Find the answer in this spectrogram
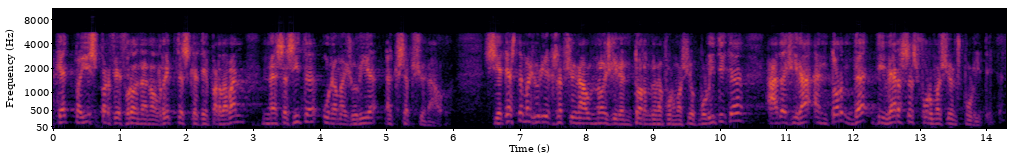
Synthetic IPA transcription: əkɛt̪̚pəispəɾfefɾonənəlˠzrep̚t̪əskət̪epəɾðəβanːəsəsit̪əunəməʒuɾiəəksəpsiuna̰lˠ | siəkɛst̪əməʒuɾiəːksəpsiunalˠnoʒiɾənt̪ornd̪unəfurməsiopulit̪ikə | aðəʒiɾaʔənt̪oɾnd̪əd̪iβɛrsəsfurməsionspulit̪ikə̥s

